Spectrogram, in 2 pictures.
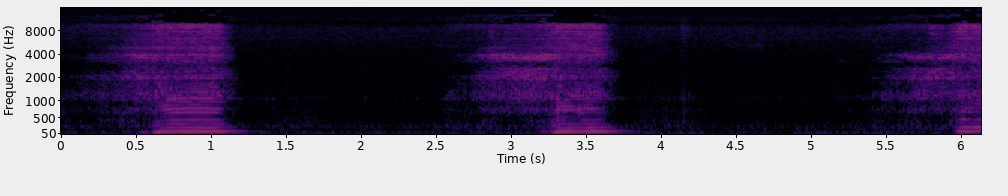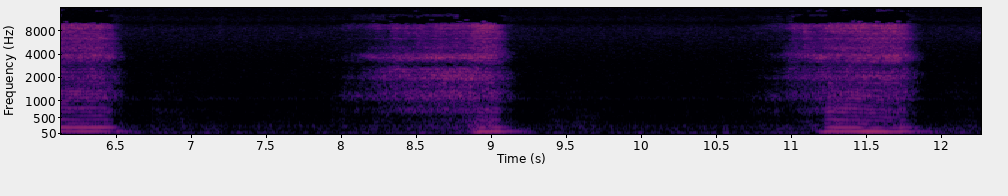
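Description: A Caucasian Shepherd Dog snores deeply, each low rattling breath coming roughly every two and a half seconds.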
